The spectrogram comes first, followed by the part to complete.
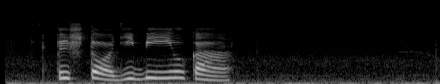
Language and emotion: Russian, angry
